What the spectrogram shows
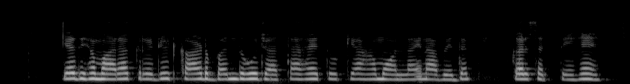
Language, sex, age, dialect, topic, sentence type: Hindi, female, 25-30, Awadhi Bundeli, banking, question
